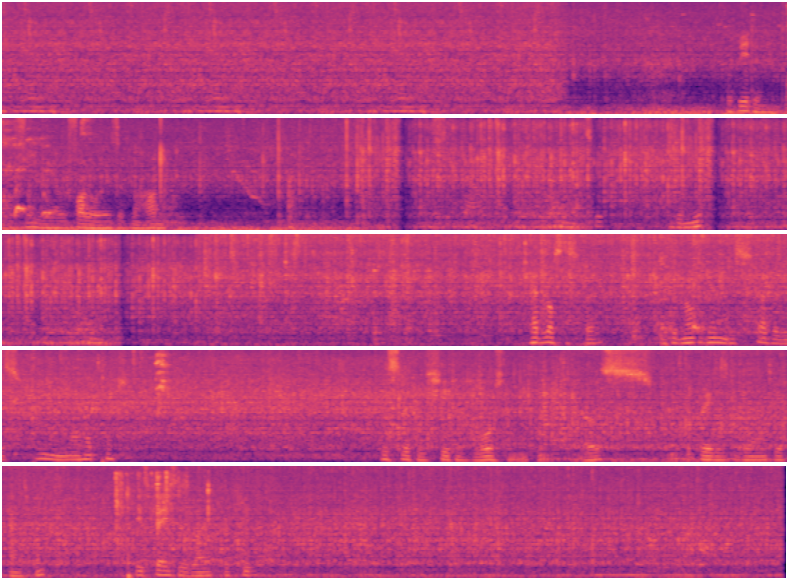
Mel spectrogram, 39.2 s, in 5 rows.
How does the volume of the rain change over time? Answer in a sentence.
The loudness of the rain stays about the same.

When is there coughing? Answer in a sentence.
The coughing can be heard from 7.8 to 8.8 s, from 22.1 to 23.8 s and from 32.5 to 33.5 s.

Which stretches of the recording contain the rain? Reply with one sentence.
You can hear the rain from 0.0 to 39.2 s.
